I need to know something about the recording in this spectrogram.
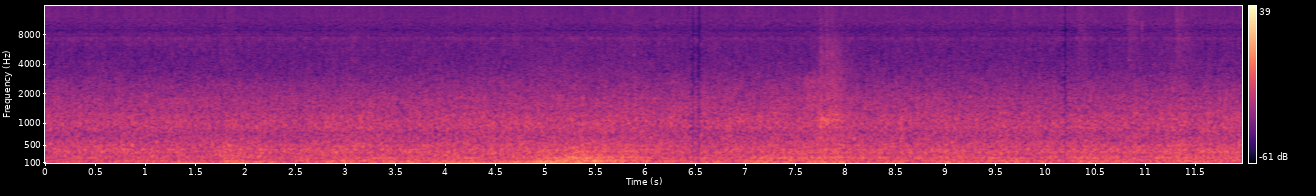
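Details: Steady broadband rumble of rain and distant thunder or passing traffic, with low, dense noise throughout and a brief brighter swell near the eighth second.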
